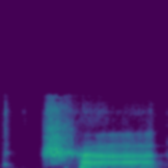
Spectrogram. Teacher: इसके हा के साउंड के साथ एक हवा का शोर बाहर निकलता है और गले के अंदर से फील होता है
